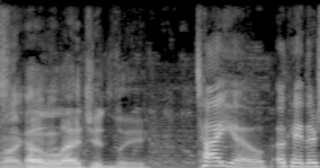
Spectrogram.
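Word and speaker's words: Taillon: Tayo. Okay, they're saying his Jameson's last name is pronounced Tayo.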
